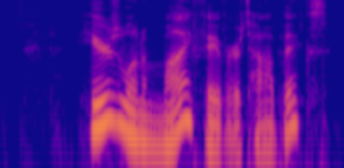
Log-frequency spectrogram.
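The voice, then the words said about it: Sarcastic tone. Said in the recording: “Can you hear the sarcasm in my voice?”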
